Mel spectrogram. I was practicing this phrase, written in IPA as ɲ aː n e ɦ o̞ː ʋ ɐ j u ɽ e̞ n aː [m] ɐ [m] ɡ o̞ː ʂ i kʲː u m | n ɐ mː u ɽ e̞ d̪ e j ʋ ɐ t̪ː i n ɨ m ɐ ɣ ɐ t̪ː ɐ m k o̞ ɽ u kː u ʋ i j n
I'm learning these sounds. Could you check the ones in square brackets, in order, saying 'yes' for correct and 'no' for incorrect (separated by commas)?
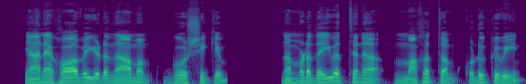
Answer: yes, yes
